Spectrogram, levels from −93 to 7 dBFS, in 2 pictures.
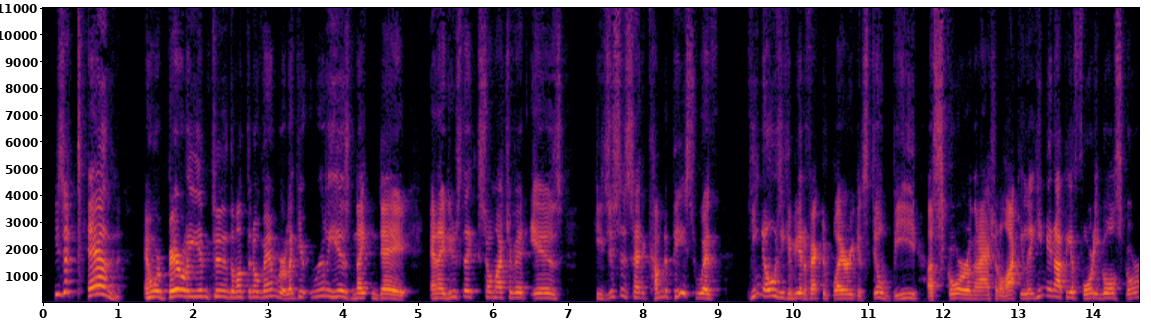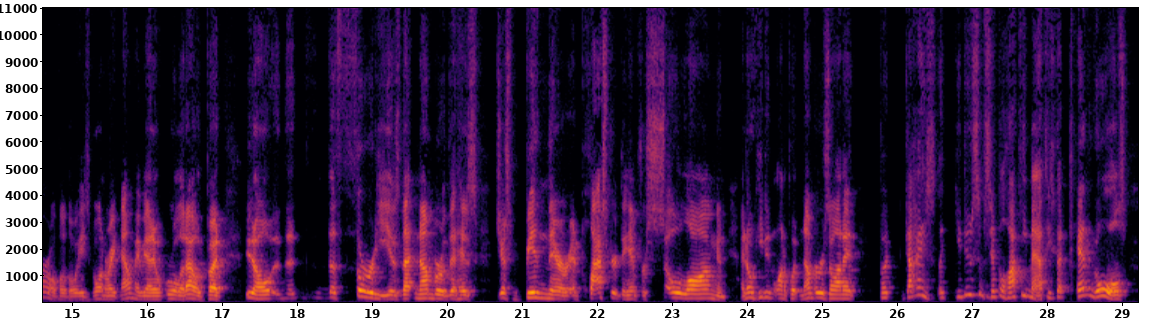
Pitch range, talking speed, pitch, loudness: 160-215 Hz, 245 wpm, 180 Hz, -26 LUFS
